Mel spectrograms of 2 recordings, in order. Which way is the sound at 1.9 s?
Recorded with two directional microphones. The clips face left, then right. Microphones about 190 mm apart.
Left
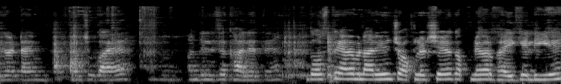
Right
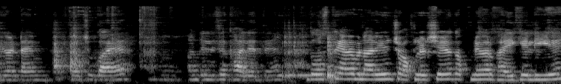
15° right (ahead or behind).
